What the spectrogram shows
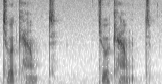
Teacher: So the stress would be on the second syllable.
